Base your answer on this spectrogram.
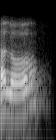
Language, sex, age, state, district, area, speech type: Nepali, male, 60+, West Bengal, Kalimpong, rural, conversation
